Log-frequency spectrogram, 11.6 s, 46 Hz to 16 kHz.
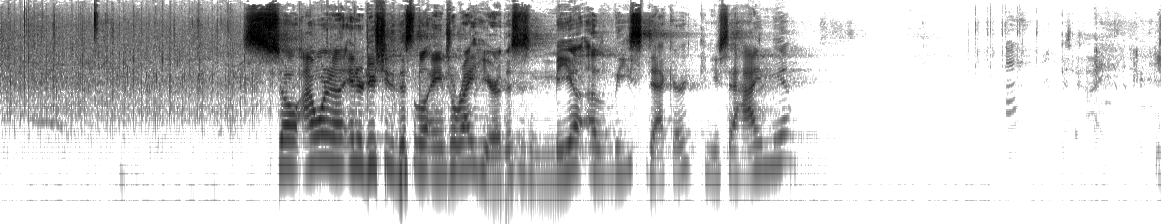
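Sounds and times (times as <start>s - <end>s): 
roomful of people clapping: 0.0s - 3.9s
speech: 2.4s - 8.1s.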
